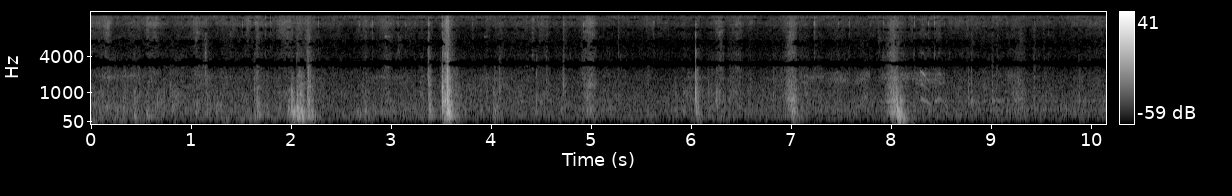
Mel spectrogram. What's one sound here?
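Snowboard bindings click and rattle as a boy straps them.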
